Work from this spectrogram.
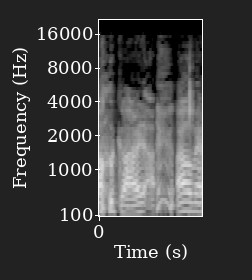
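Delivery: very slow words broken by high giggling laughter. Reacting to an article's odd wording, laughing while talking. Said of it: "if I laugh one more time".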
